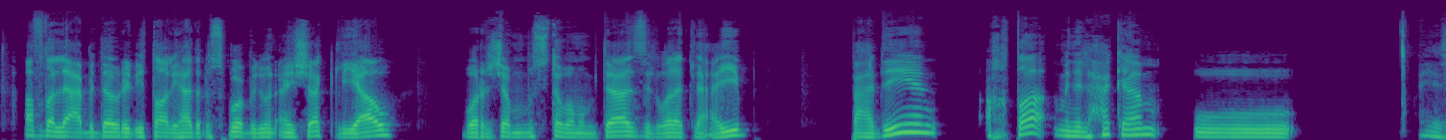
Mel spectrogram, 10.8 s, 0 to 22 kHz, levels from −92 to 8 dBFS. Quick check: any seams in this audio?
no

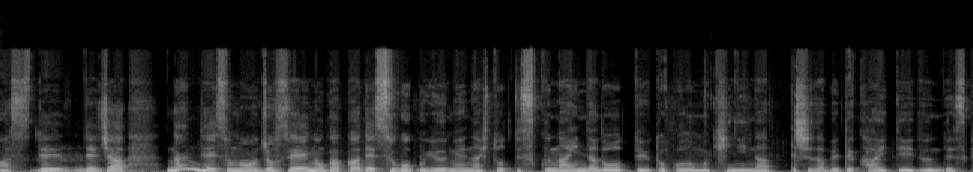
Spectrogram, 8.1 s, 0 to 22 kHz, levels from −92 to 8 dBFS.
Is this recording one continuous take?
no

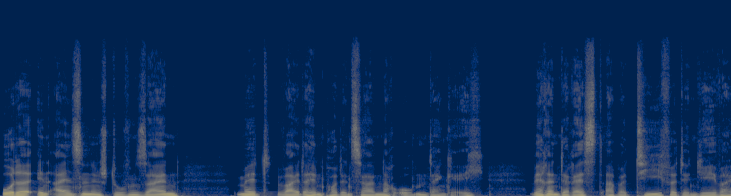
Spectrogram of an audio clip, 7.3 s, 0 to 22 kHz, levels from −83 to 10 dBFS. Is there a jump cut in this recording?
no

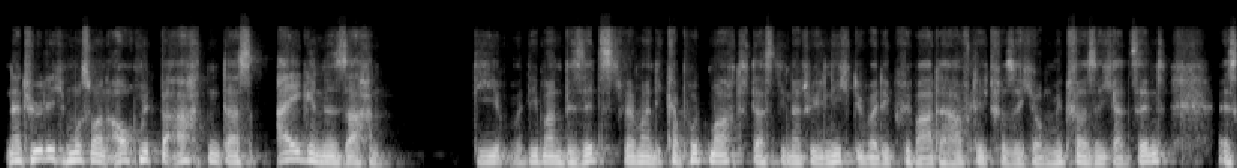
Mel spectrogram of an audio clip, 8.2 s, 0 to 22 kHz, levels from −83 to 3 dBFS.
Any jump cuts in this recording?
no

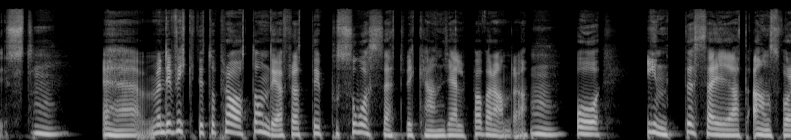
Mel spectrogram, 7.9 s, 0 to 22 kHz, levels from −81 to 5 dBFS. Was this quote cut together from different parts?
no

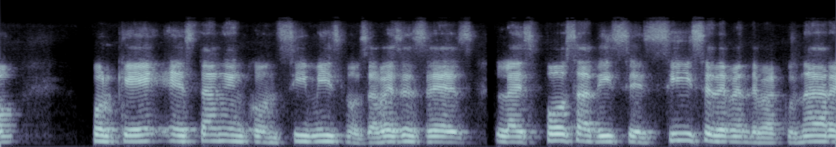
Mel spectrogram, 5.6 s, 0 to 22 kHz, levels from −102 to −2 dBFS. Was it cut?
yes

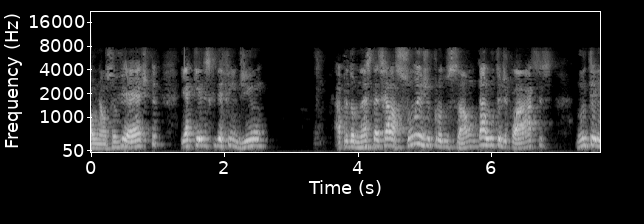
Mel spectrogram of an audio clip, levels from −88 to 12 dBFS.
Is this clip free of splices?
yes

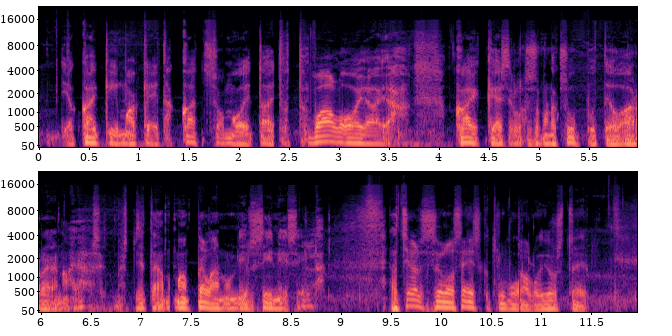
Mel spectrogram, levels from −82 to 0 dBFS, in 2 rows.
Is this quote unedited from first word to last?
no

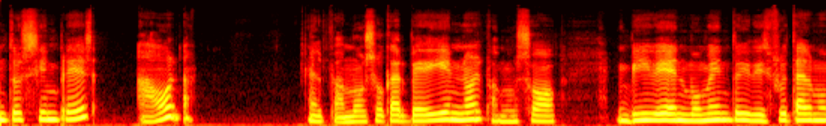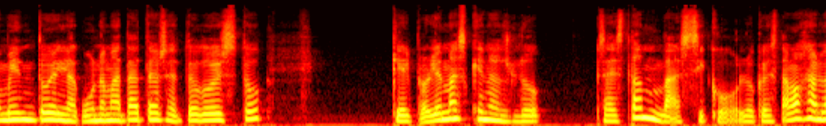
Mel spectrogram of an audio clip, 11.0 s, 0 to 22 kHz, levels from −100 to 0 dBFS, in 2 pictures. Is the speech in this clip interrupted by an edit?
no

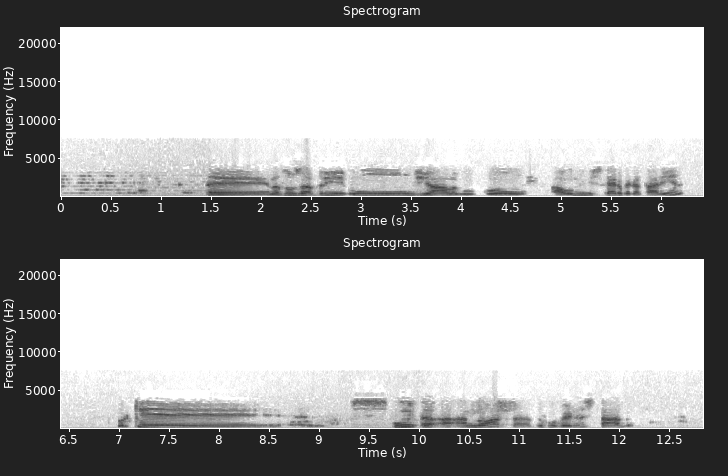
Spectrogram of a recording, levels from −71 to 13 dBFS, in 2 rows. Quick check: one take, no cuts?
no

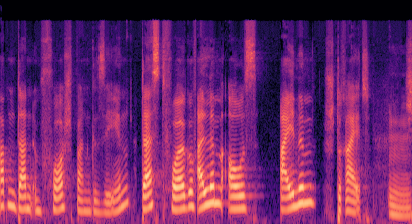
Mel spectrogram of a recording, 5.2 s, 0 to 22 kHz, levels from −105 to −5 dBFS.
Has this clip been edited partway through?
yes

